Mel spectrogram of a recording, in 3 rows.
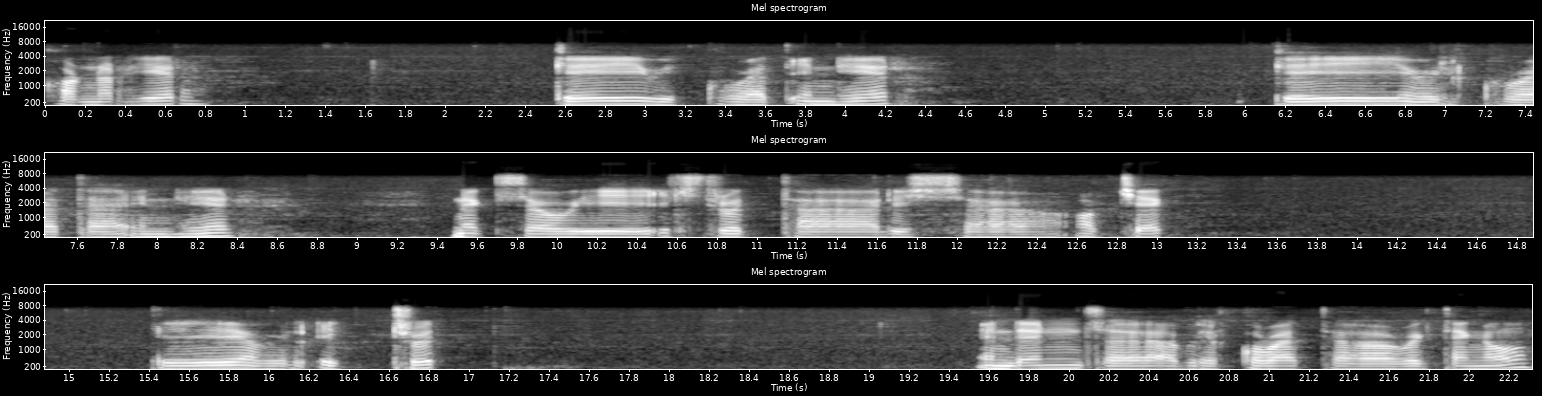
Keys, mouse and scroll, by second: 8.1 click, 10.8 click, 21.7 click.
